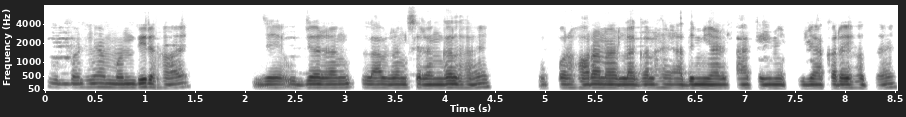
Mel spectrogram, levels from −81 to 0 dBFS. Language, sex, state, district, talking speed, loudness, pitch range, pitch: Maithili, male, Bihar, Samastipur, 175 wpm, -24 LUFS, 105-115 Hz, 110 Hz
